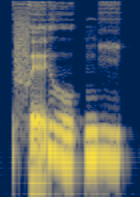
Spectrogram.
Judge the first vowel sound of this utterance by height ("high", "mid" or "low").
mid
